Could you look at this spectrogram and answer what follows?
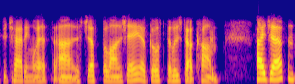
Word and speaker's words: Belanger: But when I'm in Canada or France, I do pronounce it Belanger because it's certainly a French name. But yes. I can usually tell where someone's from when they hit the French pronunciation.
